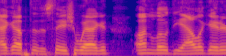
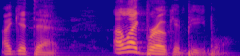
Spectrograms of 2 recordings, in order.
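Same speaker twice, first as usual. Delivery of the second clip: ordinary delivery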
